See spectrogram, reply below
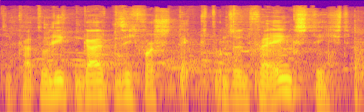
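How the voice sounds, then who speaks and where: An actor playing a grave, shrewd rebel preacher of the sixteenth century in a radio drama, speaking in a measured, earnest way. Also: male voice, fairly low pitch, a crowd in the background, natural voice. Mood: grave, resolute. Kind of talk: historical radio drama acting.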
